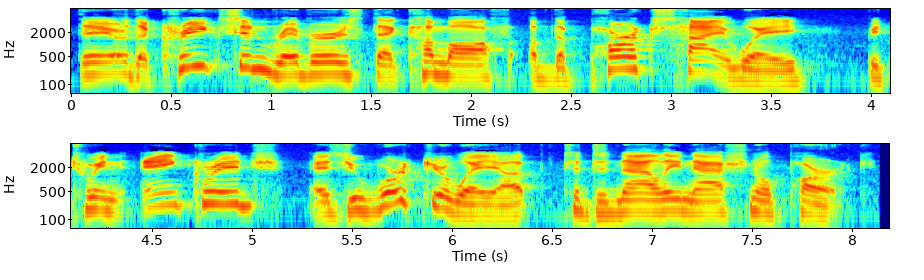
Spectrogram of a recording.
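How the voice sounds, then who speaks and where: A man's voice: fairly high pitch, very animated, moderate pace, few pauses, a bit bright. A man reading an upbeat voice-over that recommends places and tackle to viewers. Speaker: fishing vlogger. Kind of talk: scripted voice-over narration.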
